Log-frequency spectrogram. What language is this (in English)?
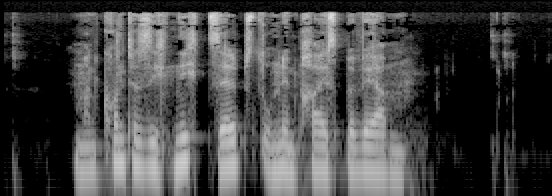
German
